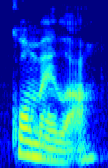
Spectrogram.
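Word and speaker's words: cómela: to the end and don't forget to Accent the third to last syllable so it's comela right there okay reminder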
